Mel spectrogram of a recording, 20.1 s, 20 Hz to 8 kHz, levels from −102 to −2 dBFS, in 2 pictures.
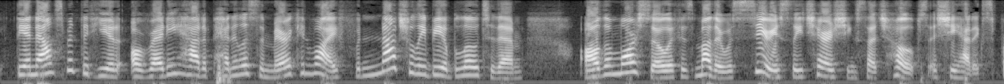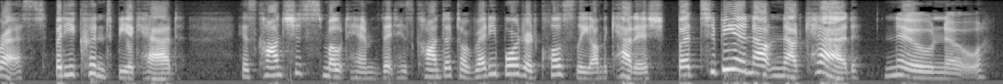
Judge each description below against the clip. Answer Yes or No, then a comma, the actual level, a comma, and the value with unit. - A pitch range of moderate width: No, wide, 6.1 semitones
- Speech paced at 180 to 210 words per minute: Yes, average, 190 wpm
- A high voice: Yes, high, 225 Hz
